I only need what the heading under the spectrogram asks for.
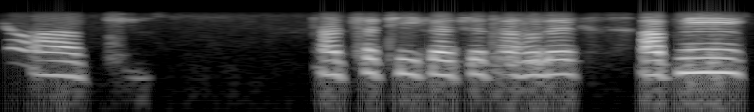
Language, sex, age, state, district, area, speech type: Bengali, female, 45-60, West Bengal, Nadia, rural, conversation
